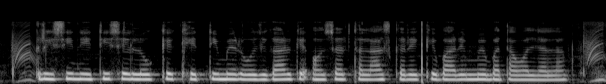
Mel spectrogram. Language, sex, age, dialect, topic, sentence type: Bhojpuri, female, 18-24, Western, agriculture, statement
